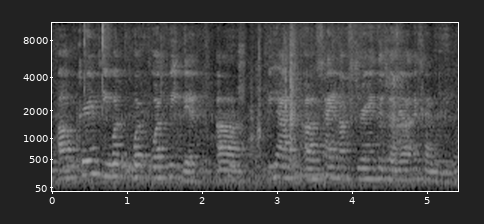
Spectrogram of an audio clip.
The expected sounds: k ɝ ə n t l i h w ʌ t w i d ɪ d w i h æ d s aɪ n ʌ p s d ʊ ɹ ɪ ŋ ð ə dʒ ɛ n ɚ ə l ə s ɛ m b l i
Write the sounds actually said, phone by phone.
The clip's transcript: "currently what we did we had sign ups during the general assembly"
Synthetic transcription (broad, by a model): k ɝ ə n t l i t w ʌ t w i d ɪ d w i h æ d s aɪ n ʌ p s d ʊ ɹ ɪ ŋ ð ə dʒ ɛ n ɚ ə l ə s ɛ m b l i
